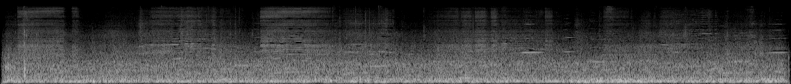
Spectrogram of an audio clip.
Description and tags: platform over the sea porto antico
Platform floating over the sea in the port of genova.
